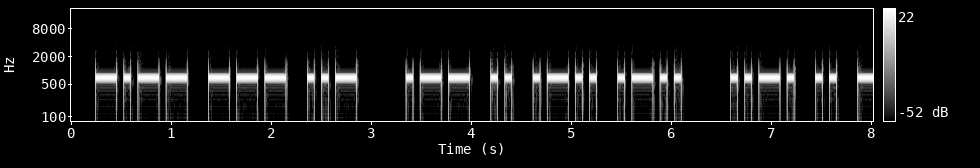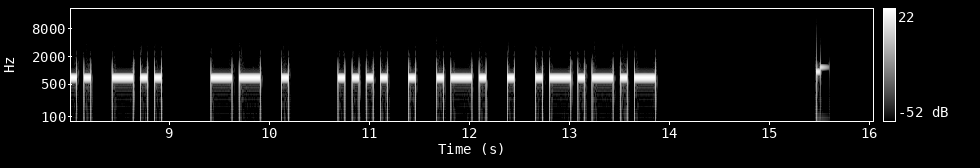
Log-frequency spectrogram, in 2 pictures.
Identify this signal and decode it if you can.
Morse code, heard as a keyed tone, about 17 wpm, 700 Hz. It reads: YOU WILL FIND ME HERE.
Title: Sentences from Top 1200 Words 17wpm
